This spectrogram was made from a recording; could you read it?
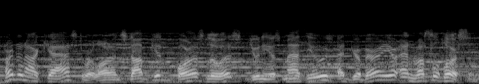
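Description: A man's voice: medium pitch, sing-song, brisk, music in the background. A man announcing on 1950s network radio in a scripted style. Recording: muffled old radio broadcast recording.

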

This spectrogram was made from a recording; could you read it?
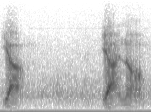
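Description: An actor playing a terse, commanding American U.S. Marshal in an old-time radio western. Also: male voice, a bass voice, expressive, slow, creaky, pushed and bright, heavily acted. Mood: subdued, reticent. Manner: terse, plainspoken. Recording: muffled, noisy vintage radio recording.

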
